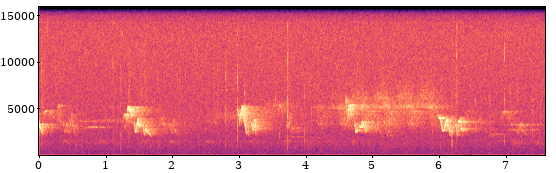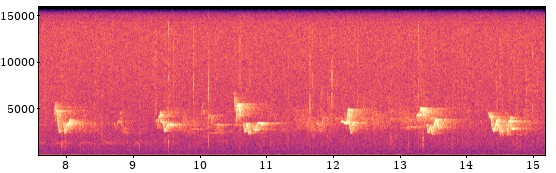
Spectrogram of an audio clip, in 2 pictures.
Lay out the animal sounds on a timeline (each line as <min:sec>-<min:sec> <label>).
0:00.0-0:15.2 Red-eyed Vireo (Vireo olivaceus)
0:00.6-0:01.2 Wood Thrush (Hylocichla mustelina)
0:00.9-0:04.2 American Crow (Corvus brachyrhynchos)
0:04.4-0:06.2 Ovenbird (Seiurus aurocapilla)
0:06.7-0:07.7 Wood Thrush (Hylocichla mustelina)
0:07.2-0:10.6 American Crow (Corvus brachyrhynchos)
